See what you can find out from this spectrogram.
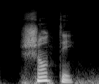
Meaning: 1. to sing 2. to crow
- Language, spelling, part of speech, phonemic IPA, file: French, chanter, verb, /ʃɑ̃.te/, Fr-chanter.ogg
